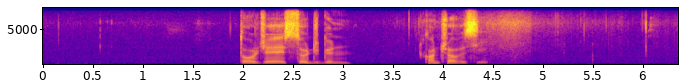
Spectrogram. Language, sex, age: English, male, 20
